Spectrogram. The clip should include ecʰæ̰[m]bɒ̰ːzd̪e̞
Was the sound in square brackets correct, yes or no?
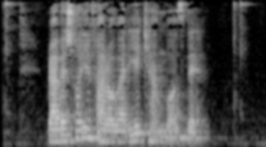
yes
